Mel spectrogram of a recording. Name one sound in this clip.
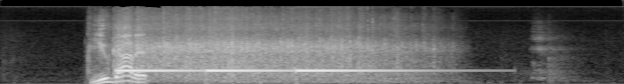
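A bright chime rings as letter tiles light up one after another.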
